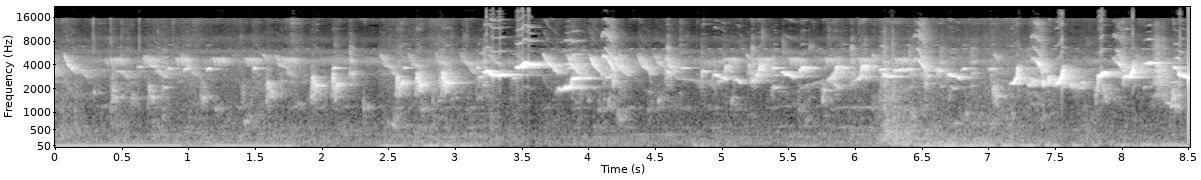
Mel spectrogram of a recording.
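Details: Black-crested bulbul, locally kutilang emas mata putih, in an aviary, singing persistently; quick series of sharp high chirps builds into a busy, loud chatter of twisting whistled notes, with a faint low hum beneath.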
